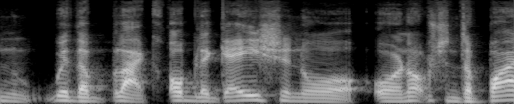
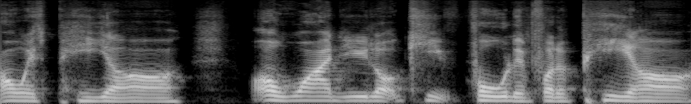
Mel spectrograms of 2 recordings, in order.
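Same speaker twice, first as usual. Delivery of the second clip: taunting, belittling, derisive put-on little voice. Mocking a critic who keeps calling it PR: mocking little voice. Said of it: "when he does that little voice".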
